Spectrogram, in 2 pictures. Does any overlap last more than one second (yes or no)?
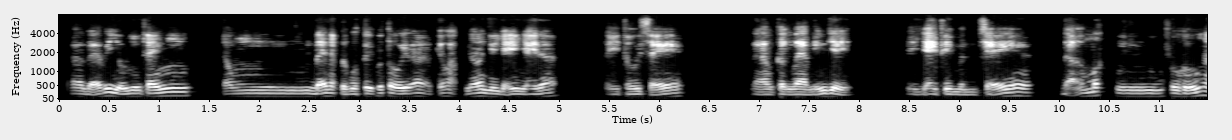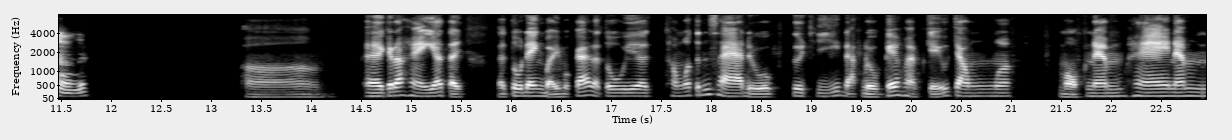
no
